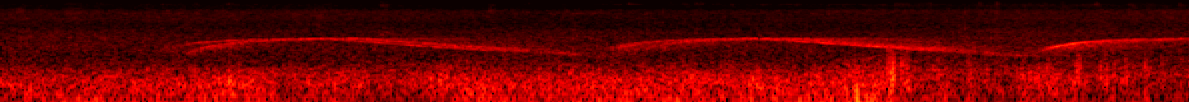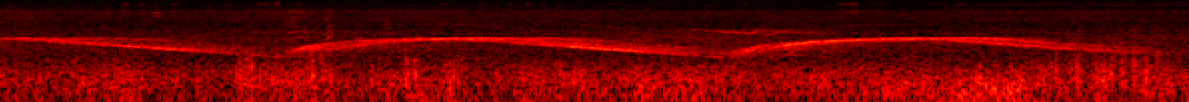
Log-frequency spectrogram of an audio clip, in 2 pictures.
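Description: An emergency-vehicle siren wailing in slow rising and falling sweeps, about four seconds each, five in a row, over a steady low rumble of wind on the microphone. One sharp thump about nine seconds in.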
